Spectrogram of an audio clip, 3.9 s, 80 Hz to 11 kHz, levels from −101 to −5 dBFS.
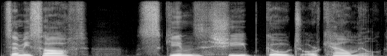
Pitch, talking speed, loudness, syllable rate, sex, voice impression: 130 Hz, 110 wpm, -19 LUFS, 3.1 syllables/s, male, masculine, middle-aged, powerful, slightly hard, halting, cool, calm, slightly mature, wild, lively, kind, slightly strict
